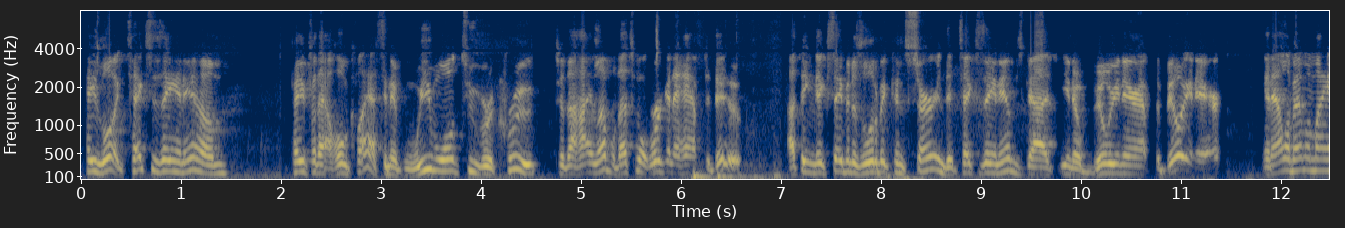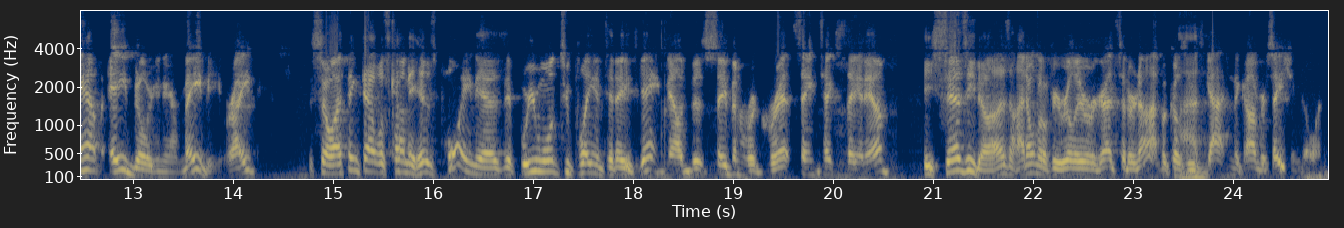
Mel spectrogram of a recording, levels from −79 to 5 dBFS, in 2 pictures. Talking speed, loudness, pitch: 235 wpm, -19 LUFS, 205 Hz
